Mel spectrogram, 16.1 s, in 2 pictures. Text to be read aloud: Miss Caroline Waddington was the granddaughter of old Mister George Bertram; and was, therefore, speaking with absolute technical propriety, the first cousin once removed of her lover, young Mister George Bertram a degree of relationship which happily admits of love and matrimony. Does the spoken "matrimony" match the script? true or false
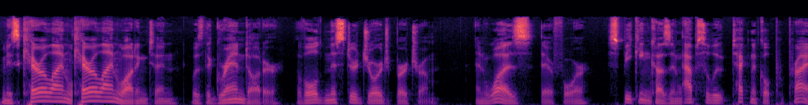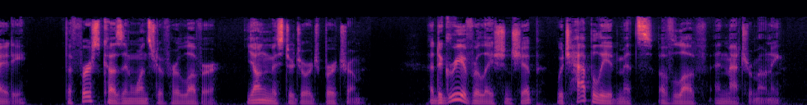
true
